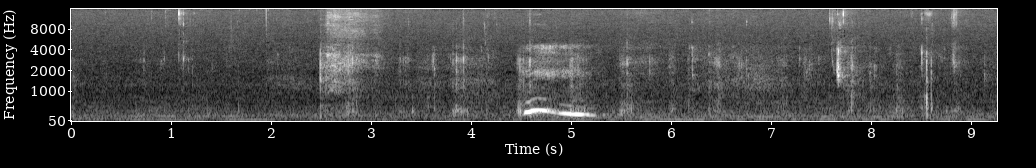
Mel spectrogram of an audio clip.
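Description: A woman chewing and biting food close to the microphone. About halfway through she makes a short hummed vocal sound that falls in pitch, and near the end there are a few sharp clicks as the camera is handled.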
